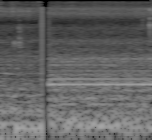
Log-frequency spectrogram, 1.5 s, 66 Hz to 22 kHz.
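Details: Weber SmokeFire EX6 pellet grill after auger assembly replacement, about three minutes after startup, pellets feeding and smoking: low steady fan hum with faint mid tone, no grinding or clicking; running normally.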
